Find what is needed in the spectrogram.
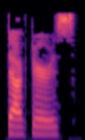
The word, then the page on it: doctors: British English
